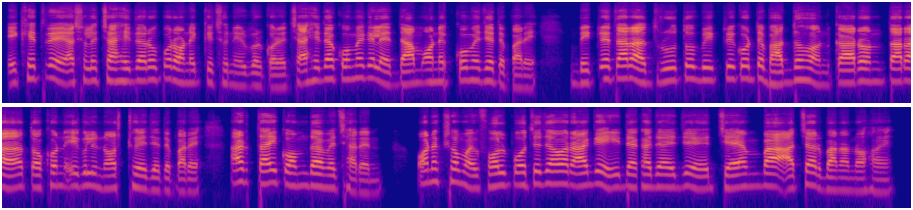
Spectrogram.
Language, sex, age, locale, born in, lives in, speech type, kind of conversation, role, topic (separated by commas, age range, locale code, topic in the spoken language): Bengali, male, 25-29, bn-BD, Bangladesh, Bangladesh, read, expert-assistant, expert, আপনি কীভাবে ব্যাখ্যা করবেন, কেন ভরা মৌসুমে ফলের দাম কমে যায় আর অফ-সিজনে বাড়ে? কোনো পরিচিত ঘটনা দিয়ে বোঝাতে পারেন?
